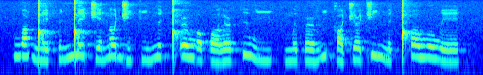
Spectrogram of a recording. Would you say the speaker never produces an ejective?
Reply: no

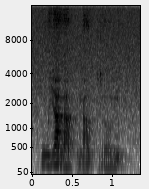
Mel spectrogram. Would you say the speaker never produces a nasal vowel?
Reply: yes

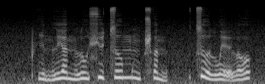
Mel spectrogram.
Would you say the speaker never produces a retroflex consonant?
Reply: no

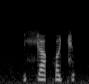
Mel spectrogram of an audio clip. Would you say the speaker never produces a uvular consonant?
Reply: no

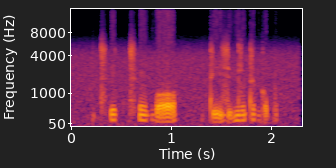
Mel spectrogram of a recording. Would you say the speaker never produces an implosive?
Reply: no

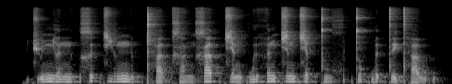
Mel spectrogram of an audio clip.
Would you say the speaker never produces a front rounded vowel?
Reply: yes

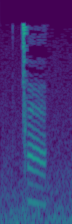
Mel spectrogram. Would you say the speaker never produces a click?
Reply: no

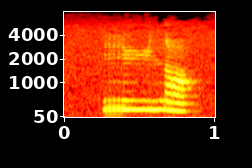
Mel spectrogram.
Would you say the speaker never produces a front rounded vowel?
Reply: no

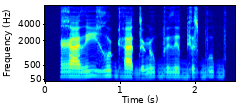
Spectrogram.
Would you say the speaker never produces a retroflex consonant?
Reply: no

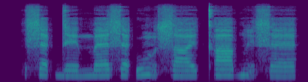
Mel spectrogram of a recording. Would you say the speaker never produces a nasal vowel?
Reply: no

